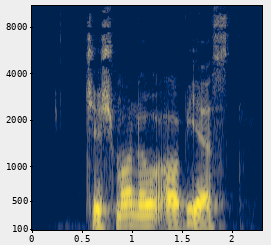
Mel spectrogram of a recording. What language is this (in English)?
Persian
